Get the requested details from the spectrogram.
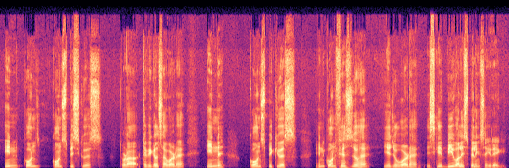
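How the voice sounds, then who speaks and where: A male coaching teacher with a smooth, clear voice, recorded dry and close. He explains vocabulary by asking his students questions and then answering them himself. He checks in with "okay?" constantly and spells hard words out letter by letter. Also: medium pitch, dry recording. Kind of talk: exam-prep vocabulary lesson.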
